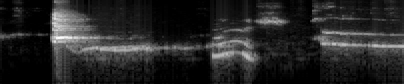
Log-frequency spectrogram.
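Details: Young Cavalier King Charles Spaniel puppies at play in a pen, eight littermates together: a loud yelp sliding into a long falling whine, then a wavering two-tone whimper and a steady, drawn-out high howl-like cry.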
